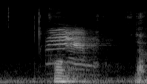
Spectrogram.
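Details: Cat (Felis catus), meow: asking for something, wanting to be let out.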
